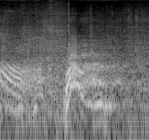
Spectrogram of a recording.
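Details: Four-month-old puppy barking at an image of a tiger instead of showing fear: one short, sharp bark rising out of a man's narration in Korean.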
